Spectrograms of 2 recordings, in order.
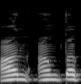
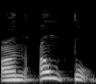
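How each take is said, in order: First: The word ends with a 'ta' sound. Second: The word ends with a 'tu' sound. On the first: The speaker calls it right. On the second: The speaker calls it wrong.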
